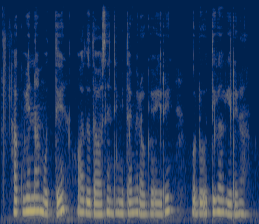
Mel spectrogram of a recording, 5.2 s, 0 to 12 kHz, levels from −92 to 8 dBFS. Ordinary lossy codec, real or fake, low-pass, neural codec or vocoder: none; real; 10.8 kHz; none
